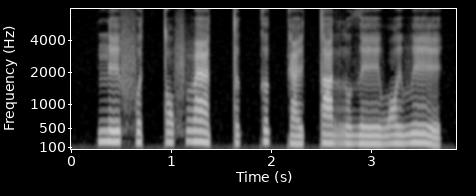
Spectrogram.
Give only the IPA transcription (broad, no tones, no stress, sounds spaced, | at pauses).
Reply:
n e f ə tː ɔ f β æ tː ə kː ə kː æ ɪ̯ tː a r ʊ ð e β ɔ ɪ̯ β e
